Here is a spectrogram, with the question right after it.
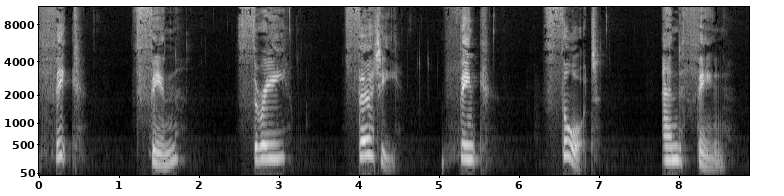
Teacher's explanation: The sound is not voiced. That means it sounds breathy. This is different to the V sound in mother and father, which is voiced, and so is buzzy, like a bee.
